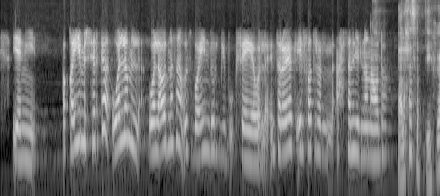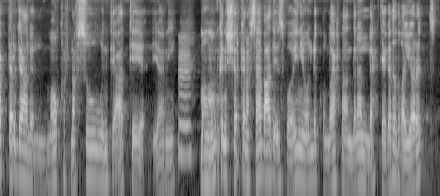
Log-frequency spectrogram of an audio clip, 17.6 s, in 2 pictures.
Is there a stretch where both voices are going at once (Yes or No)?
No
